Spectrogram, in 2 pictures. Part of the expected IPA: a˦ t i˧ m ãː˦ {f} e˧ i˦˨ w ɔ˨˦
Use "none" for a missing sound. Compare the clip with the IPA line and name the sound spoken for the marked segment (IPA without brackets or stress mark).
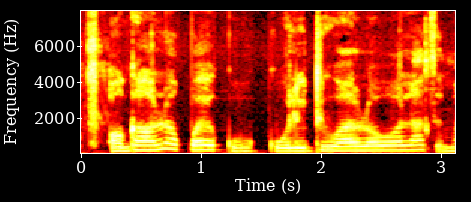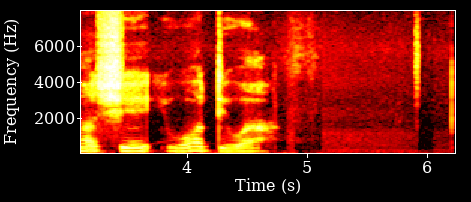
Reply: ʃ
